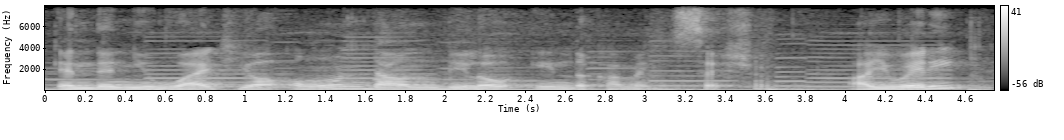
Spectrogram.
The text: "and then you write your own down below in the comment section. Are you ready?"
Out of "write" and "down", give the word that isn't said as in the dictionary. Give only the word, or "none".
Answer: write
